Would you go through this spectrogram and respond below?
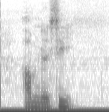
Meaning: amnesia
- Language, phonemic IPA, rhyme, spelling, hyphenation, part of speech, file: Dutch, /ɑmneːˈzi/, -i, amnesie, am‧ne‧sie, noun, Nl-amnesie.ogg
